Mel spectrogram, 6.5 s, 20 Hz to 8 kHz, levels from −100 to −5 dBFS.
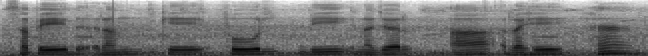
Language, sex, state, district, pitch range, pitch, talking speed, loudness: Hindi, male, Rajasthan, Jaipur, 120-130 Hz, 125 Hz, 85 wpm, -16 LUFS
